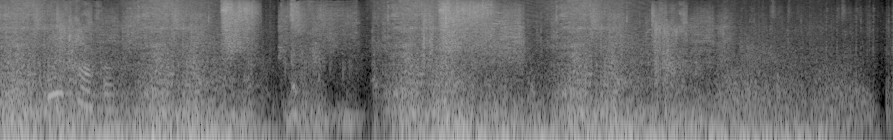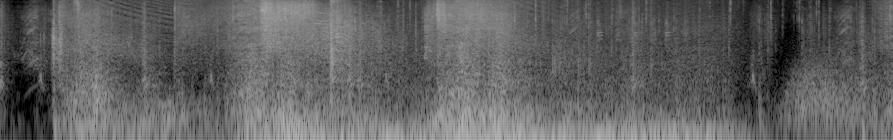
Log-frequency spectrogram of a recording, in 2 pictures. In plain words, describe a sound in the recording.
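Game sounds of sword swings and robots breaking up clash and clatter.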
